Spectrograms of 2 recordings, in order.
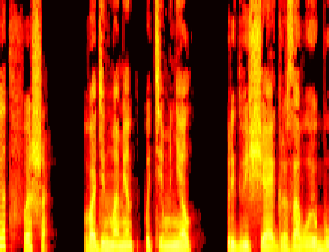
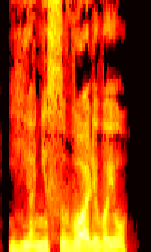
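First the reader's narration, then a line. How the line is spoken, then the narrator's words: Through clenched teeth. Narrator (Russian): процедил он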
